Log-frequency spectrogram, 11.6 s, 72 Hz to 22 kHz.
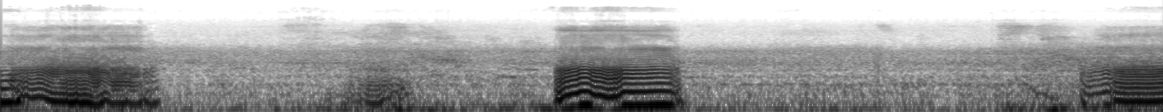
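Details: Pug dog sleeping with loud, rattling, buzzy snores about every five seconds, roughly 11 per minute, with quiet breathing between them: snoring.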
